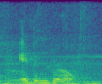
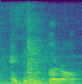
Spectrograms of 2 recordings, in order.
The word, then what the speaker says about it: Edinburgh: We are going to Edinburgh today I was pronouncing it as "Edinberg" The spelling is E-D-I-N-B-U-R-G-H After coming here and when listened to people, I realized that its pronounced as ɛdɪnbərə Edinburgh is the capital of Scotland We are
